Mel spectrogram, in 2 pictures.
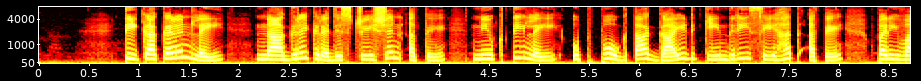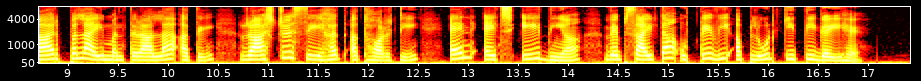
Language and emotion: Punjabi, neutral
